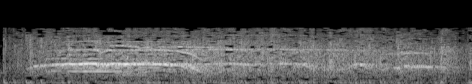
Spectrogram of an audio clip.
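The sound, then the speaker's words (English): A large crowd bursts into sustained applause with cheering and whoops, loud and dense, holding steady for several seconds before tapering slightly at the end. The crowd is clapping for option number one while a small device measures the loudness, reaching 105.7. “When we go to number one, clap, and I'm going to use this little device to tell me who the loudest clap is for.”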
